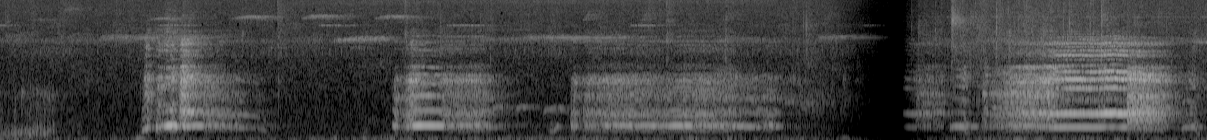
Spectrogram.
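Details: Howler monkeys in a Central American rainforest: deep, rough, droning roars come in separate bursts, one short, then longer sustained howls, with a brief silent gap before a final swelling chorus.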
